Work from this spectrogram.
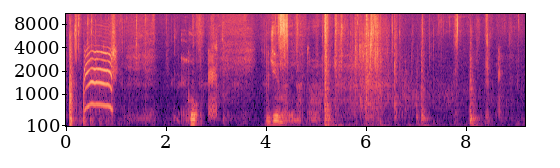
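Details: Miel, a red tabby and white male kitten rescued at one day old, ten days into care, sick and dehydrated and refusing milk, before an olive oil enema: one loud, arching, harmonic meow, followed by quiet talking, rustling and thumps indoors.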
